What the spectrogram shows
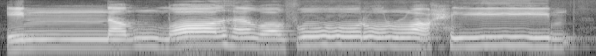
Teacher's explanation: لفظ اللہ موٹا پڑے گا کیونکہ اس سے پہلے نون کے اوپر زبر ہے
